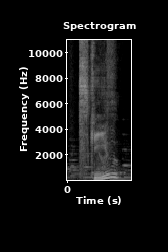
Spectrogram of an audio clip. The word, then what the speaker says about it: skein: Skein? That's not how you pronounce that in German. EI always makes the I noise because it's like egg.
